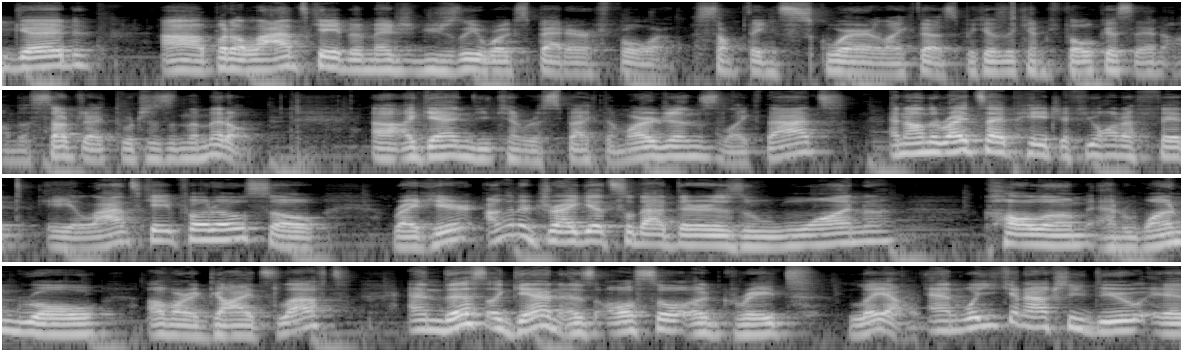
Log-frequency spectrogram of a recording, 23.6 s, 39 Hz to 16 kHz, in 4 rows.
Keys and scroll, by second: 6.7 w, 7.4 w.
